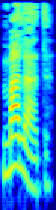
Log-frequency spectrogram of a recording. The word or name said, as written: malade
